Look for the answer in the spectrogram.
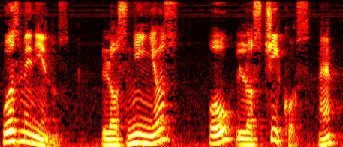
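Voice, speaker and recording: A man's voice: on the high side, lively intonation, slow. A man with a Brazilian Portuguese accent patiently explaining a grammar lesson, often checking in with the listener. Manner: patient, explanatory, tags sentences with "né?". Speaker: Spanish teacher.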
